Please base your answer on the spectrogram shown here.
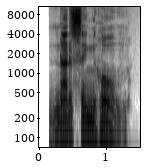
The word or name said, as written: नर्ससिंग-होम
